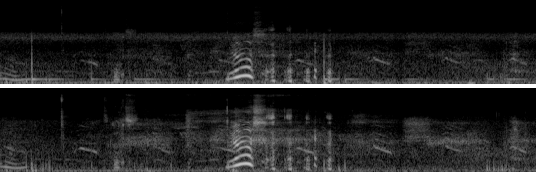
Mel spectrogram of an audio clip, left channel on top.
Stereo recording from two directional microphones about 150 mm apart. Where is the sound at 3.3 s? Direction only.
75° left (ahead or behind).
